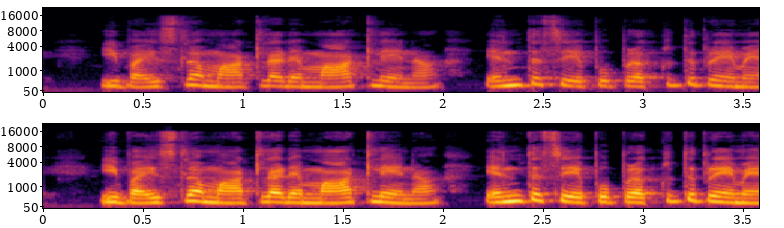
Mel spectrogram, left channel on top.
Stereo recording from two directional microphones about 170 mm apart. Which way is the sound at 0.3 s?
25° right (ahead or behind).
